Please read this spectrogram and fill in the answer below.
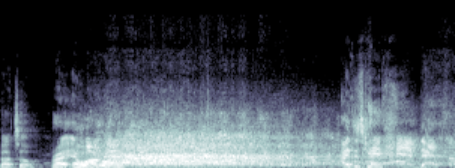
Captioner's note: laughing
